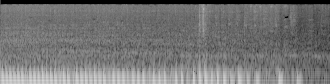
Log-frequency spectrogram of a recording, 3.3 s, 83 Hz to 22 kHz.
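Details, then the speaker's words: Second-generation Honda Supra Fit X stalling after throttle release: single-cylinder beat at about 150 per minute goes uneven, slows and fades as the engine dies, then refuses the first kick and restarts on the second; exhaust valve compression leak. "Nah, motornya mati, teman-teman. Tuh, waktu engkolan pertama dia nggak mau hidup, tapi engkolan kedua dia langsung mau hidup ya."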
